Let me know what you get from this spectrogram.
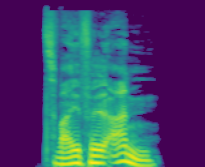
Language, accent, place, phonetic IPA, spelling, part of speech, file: German, Germany, Berlin, [ˌt͡svaɪ̯fl̩ ˈan], zweifel an, verb, De-zweifel an.ogg
- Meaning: inflection of anzweifeln: 1. first-person singular present 2. singular imperative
